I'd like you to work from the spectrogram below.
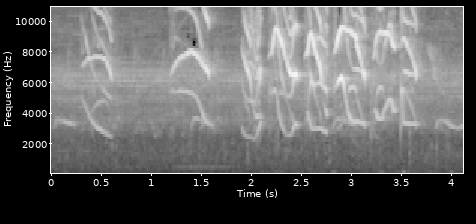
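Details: Amazonian blue-gray tanager from northern Brazil giving a thin, squeaky song: a few high slurred whistles, then a quick run of sharp, twisting notes in close succession, over a steady hiss.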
